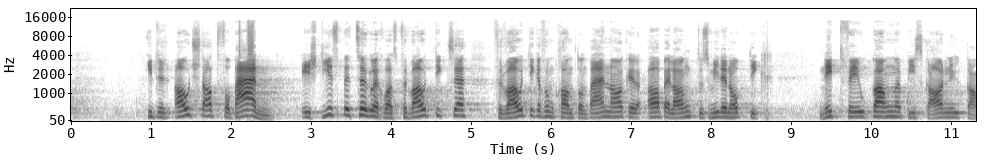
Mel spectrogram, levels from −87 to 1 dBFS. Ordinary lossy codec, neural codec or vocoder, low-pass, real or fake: MP3, 64 kbps; none; 14.4 kHz; real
